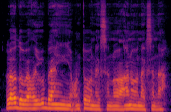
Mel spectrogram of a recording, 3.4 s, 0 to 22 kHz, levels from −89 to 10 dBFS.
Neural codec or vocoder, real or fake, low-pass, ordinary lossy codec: none; real; none; none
